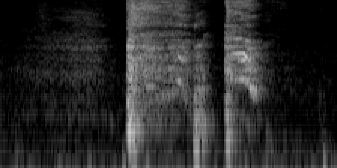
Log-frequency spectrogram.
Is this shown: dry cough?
yes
